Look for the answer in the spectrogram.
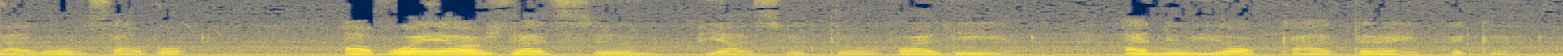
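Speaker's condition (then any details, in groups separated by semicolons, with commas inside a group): ALS; affects hands, legs and voice; lost half of voice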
